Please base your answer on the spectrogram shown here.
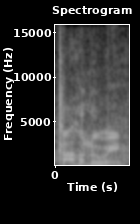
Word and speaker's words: Kahului: Yes, Kahului. That's how you pronounce it.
